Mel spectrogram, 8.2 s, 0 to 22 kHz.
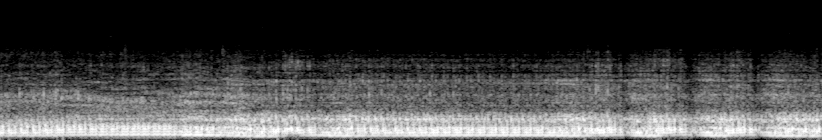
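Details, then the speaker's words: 1975 Scania truck diesel, engine just rebuilt: deep, steady rumble with an even beat swelling gently with light revs to around 1500 rpm, no knocks or rattles, and oil pressure holding up; normal running. "galera ouviram aí o ronco ó sem judiar galera só o motor acabou de fechar né"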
